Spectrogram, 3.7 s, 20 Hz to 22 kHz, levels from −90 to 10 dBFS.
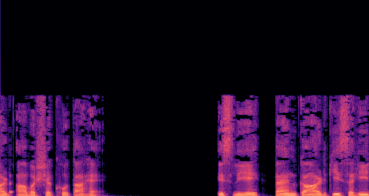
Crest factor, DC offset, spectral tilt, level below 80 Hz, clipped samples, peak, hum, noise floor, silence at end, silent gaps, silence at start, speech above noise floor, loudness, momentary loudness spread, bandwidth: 16 dB; under 0.1%; -5.5 dB/octave; -46 dBFS; under 0.1%; -2 dBFS; none; under -90 dBFS; 0 s; 1.52-2.10 s; 0 s; over 74 dB; -17 LUFS; 8 LU; 12 kHz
